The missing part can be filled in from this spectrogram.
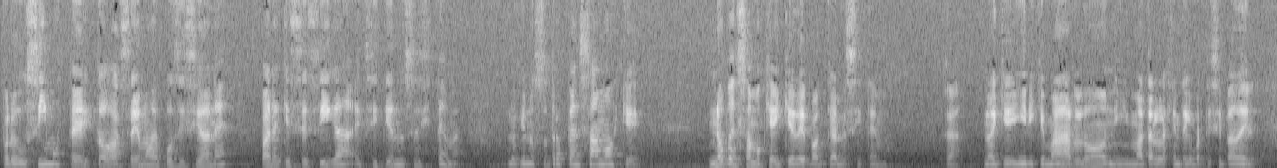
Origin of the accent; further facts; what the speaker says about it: Chile; Yo que vengo de Chile, en Chile no existen las clínicas de arte.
